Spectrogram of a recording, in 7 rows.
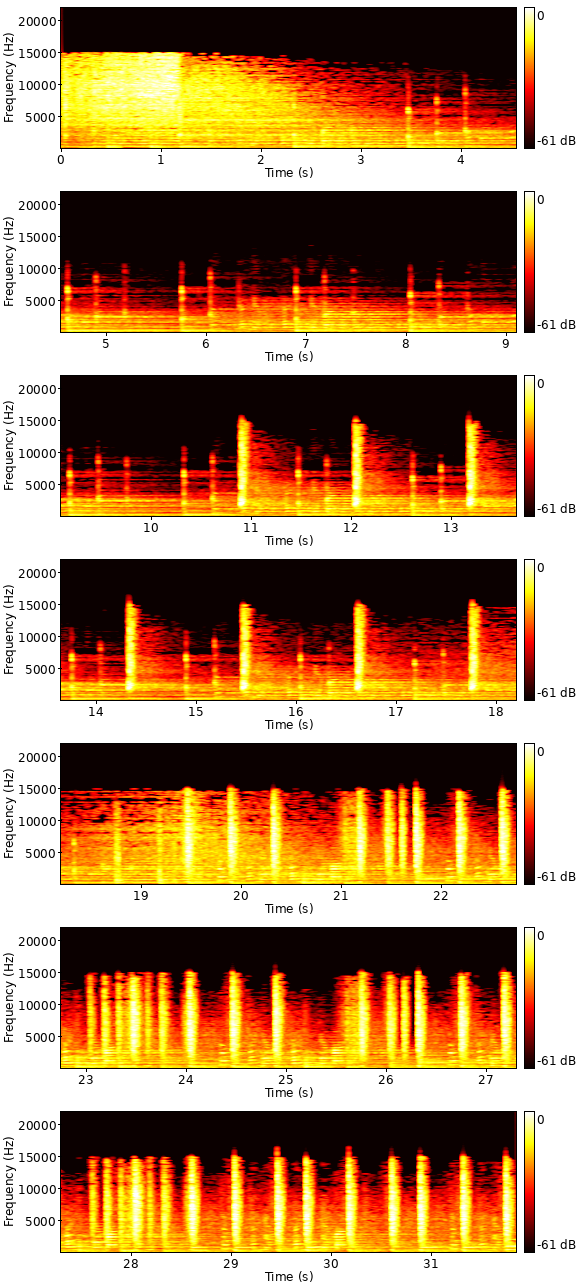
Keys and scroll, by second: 3.1 F2, 5.9 F3, 15.6 ctrl+z, 18.8 F2, 26.9 F2, 29.0 F3.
